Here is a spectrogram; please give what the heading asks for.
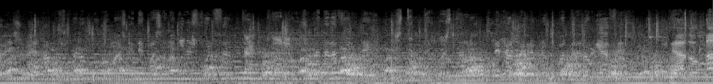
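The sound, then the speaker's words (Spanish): A dog caged and carried into a warehouse barks and yips repeatedly, with whimpering between barks, over a steady low hum. “Dos hombres entran en el almacén cargando una jaula con un perro dentro.”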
